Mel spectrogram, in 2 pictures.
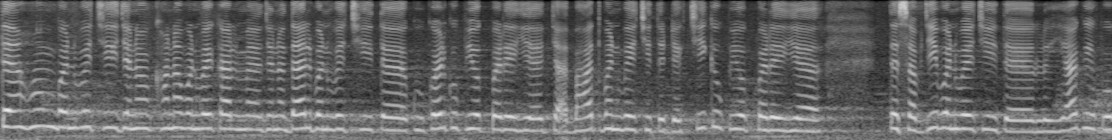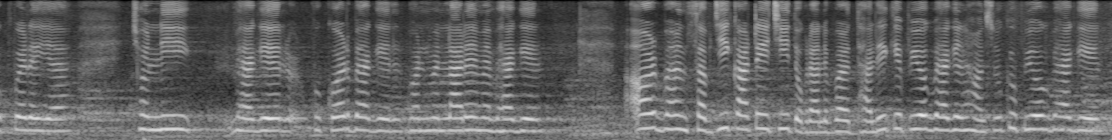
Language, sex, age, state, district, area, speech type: Maithili, female, 30-45, Bihar, Purnia, rural, spontaneous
